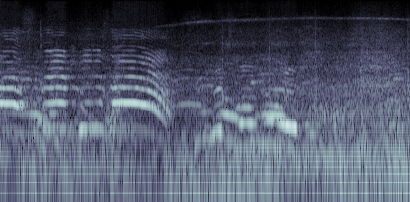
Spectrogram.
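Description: Loud, high-pitched shouting voices, with one long yell that falls in pitch about a second in.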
